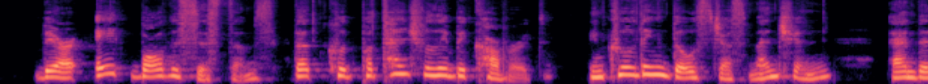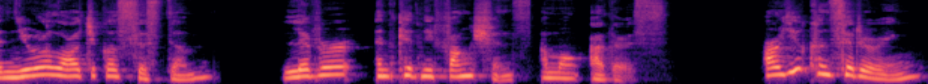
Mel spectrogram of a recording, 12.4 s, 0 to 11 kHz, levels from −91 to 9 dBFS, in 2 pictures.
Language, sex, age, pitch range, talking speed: English, female, 60-79, 170-240 Hz, 130 wpm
